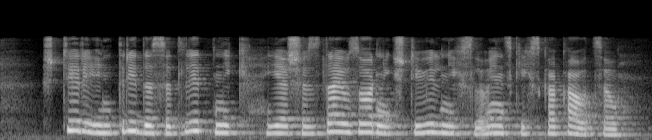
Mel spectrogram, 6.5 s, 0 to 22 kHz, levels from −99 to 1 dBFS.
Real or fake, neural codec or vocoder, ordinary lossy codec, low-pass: real; none; none; 7.2 kHz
